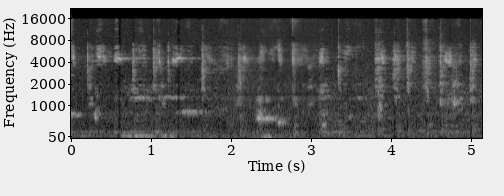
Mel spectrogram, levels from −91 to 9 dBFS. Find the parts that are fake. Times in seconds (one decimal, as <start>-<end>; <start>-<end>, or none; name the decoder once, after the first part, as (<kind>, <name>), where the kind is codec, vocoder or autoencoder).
2.0-3.1 (vocoder, Vocos)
